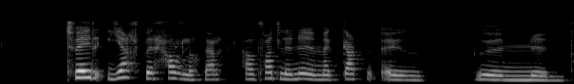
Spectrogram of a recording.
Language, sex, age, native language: Icelandic, female, 11, Icelandic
